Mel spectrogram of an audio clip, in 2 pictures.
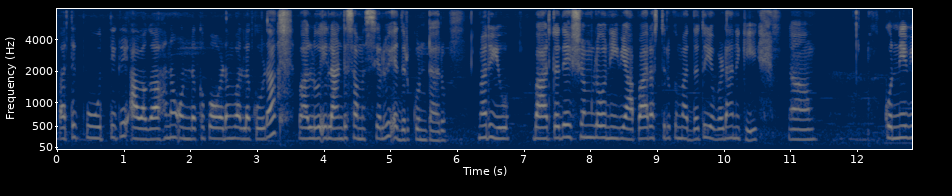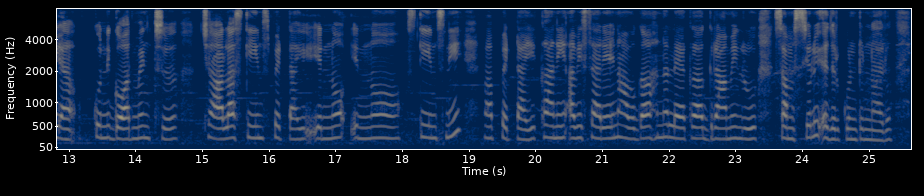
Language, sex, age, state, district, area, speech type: Telugu, female, 45-60, Andhra Pradesh, East Godavari, rural, spontaneous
